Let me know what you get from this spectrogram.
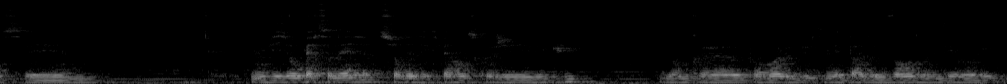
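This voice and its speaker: Low, slow-talking French man in an echoey room. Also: mellow, distant mic, slight background noise. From France. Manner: hesitant, many fillers and restarts. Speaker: video creator. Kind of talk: improvised casual monologue.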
